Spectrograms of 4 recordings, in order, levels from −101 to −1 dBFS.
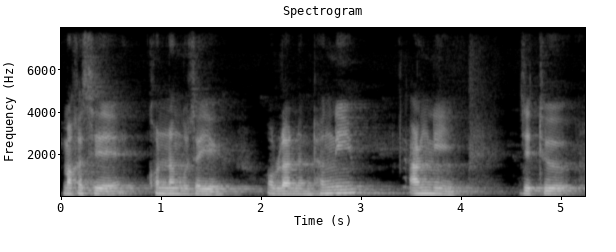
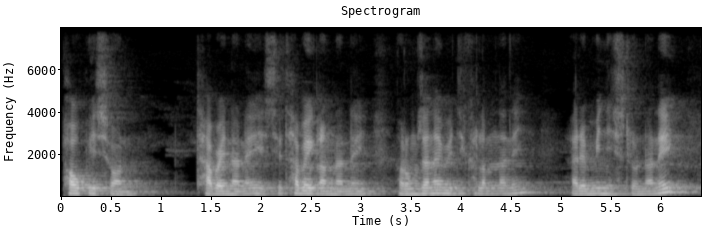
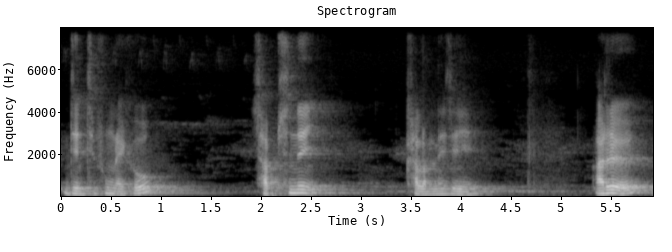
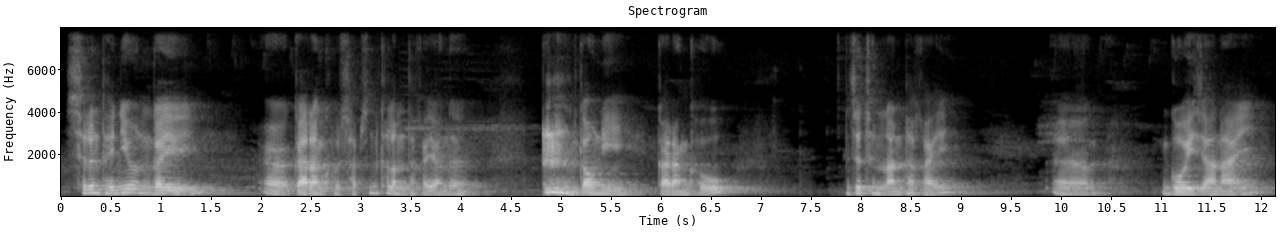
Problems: low volume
